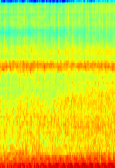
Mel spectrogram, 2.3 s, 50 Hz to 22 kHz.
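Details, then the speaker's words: 2013 Victory Cross Country supercharged V-twin after the plug, coil and plug wire fixes: even loping idle pulses with a steady supercharger whine above, a normal healthy idle; the blow-off valve also puffs with each cylinder when riding. "but he definitely has a different sound tour with that supercharger you can hear all that supercharger noise blowing on there"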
